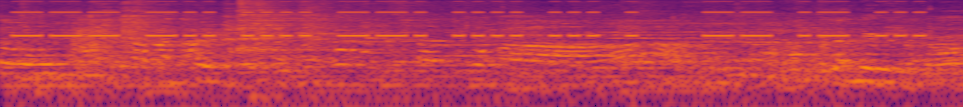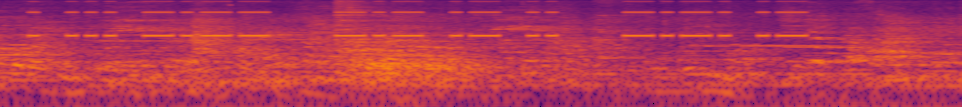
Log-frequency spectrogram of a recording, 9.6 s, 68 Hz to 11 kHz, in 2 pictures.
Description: Morse code (Greek alphabet), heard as a high beeper, machine-sent, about 25 wpm, 2000 Hz, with the noise of a crowd indoors. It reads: ΟΔΗΓΗΣΕ ΜΑΣ ΕΣΥ ΚΑΙ ΘΑ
